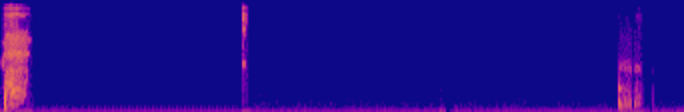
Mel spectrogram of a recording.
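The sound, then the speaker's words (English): A sharp, loud sneeze bursts out, followed by quiet, a faint tick, then a second shorter sneeze-like burst with a double puff. No one speaks. “Bless you.”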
